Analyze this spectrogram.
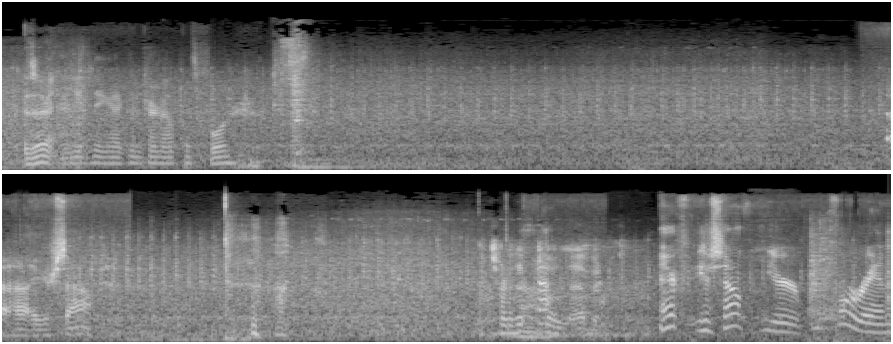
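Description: A tank engine rumbles steadily as the tank drives over sand.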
